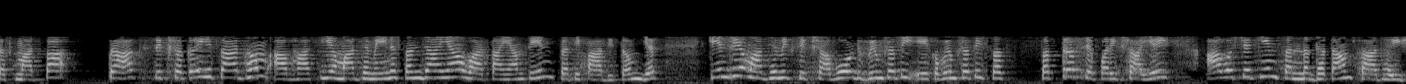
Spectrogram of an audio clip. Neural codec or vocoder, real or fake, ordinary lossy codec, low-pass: none; real; AAC, 16 kbps; 3.6 kHz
